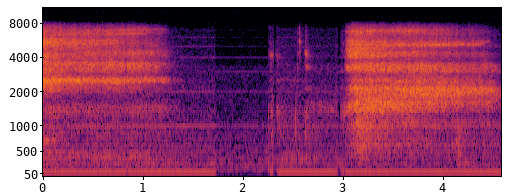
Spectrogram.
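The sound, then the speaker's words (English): A deep breath is drawn and released: airy breathing at the start fades into a quiet gap with a few faint clicks, then a longer, louder breath follows over a low steady hum. “So let's stop, pause, and take a moment to connect in. Take a breath.”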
